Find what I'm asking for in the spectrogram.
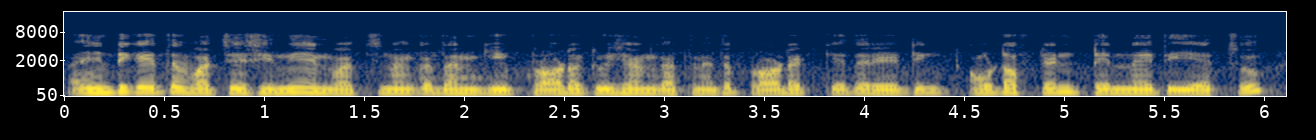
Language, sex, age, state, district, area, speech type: Telugu, male, 60+, Andhra Pradesh, Visakhapatnam, urban, spontaneous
